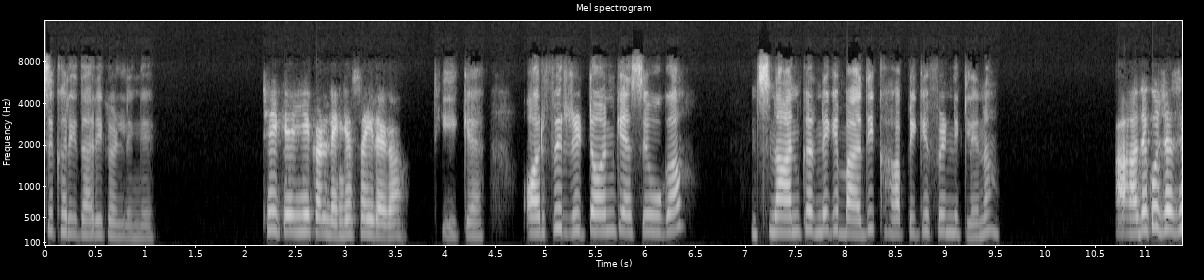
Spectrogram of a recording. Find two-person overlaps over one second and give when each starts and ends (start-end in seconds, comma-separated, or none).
none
